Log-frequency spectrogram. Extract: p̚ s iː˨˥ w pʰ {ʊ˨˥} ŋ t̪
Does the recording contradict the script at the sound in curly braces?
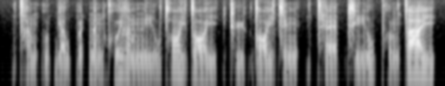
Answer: yes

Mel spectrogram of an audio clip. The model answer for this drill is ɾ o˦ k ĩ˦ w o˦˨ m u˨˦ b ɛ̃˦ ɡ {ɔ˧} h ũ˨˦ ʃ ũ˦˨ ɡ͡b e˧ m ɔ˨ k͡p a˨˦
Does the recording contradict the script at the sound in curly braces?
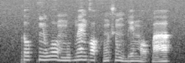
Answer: yes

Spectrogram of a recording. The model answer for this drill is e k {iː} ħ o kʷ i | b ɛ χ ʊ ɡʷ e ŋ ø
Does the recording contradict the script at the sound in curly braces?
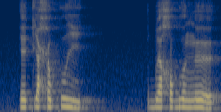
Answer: yes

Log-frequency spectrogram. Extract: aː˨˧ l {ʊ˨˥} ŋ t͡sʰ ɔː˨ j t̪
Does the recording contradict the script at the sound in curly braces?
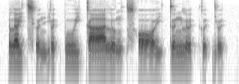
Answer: yes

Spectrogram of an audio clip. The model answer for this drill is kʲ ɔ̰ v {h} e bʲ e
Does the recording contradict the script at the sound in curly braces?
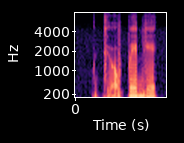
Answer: yes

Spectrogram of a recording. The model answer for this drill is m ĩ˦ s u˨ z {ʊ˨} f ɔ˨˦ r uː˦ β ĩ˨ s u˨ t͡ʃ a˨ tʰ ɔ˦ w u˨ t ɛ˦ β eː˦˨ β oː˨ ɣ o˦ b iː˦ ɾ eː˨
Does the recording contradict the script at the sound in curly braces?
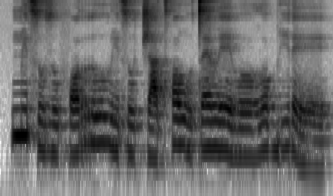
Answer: yes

